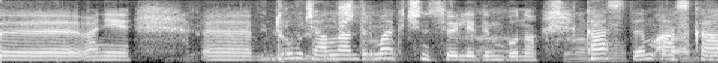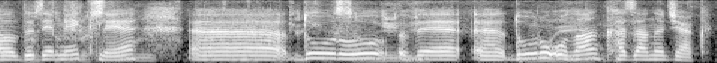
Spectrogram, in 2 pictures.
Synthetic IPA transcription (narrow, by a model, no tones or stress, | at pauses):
hani | d̪uɾumud͡ʒanlˠand̪ɯɾmaki̥t͡ʃʰinsø̞jlʲe̞d̪imbunukʰast̪ʰɯma̰skʰalˠd̪ɯd̪e̞mɛclʲɛ | d̪o̞ːɾuvɛd̪o̞ːɾuo̞lˠankʰazanad͡ʒak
